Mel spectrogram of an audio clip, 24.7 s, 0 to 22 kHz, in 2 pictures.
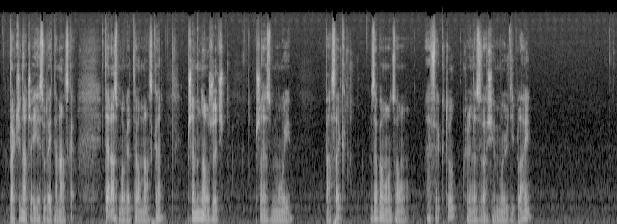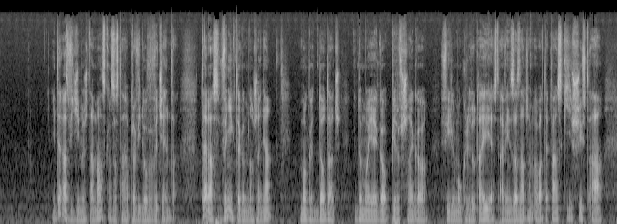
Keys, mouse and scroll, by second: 2.0 right click, 3.8 shift+right click, 4.8 shift+middle click, 6.8 shift+a, 12.1 click, 17.0-18.0 ctrl+middle drag, 18.3 ctrl+right click, 19.4 ctrl+shift+right click, 20.3-22.2 shift+drag, 22.8 shift+middle click, 23.3 shift+a.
